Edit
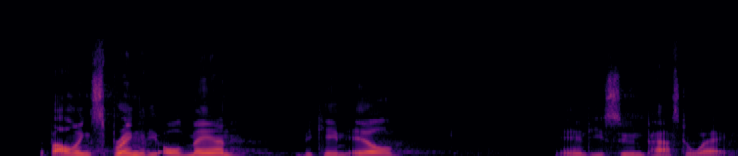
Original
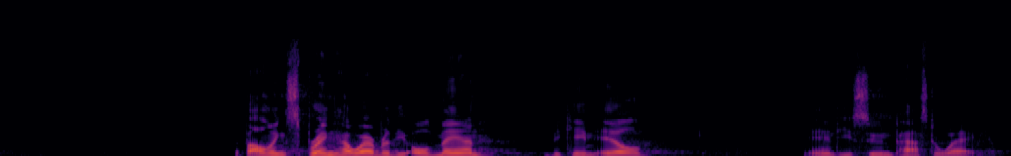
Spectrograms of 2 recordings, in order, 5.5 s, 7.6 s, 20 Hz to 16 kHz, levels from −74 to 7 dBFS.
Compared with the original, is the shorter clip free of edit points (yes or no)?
no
